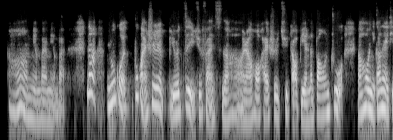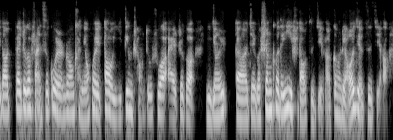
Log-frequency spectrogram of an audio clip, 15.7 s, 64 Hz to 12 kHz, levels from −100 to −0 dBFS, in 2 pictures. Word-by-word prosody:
哦， 195 -1 -4
明 140 -4 -7
白， 135 -1 -4
明 135 - -9
白。 - - -8 0.4
那 365 -5 +3 0.2
如 250 +6 +2
果 200 -9 +2 0.2
不 330 - +1
管 340 - +2
是 230 -5 +2
比 - - -6
如 175 +1 +4
自 200 +3 -5
己 - - +4
去 175 - -4
反 175 -6 -2
思 140 -4 -4
哈， 165 +3 -6
然 135 +1 0
后 155 -2 0
还 145 -2 -1
是 165 - -3
去 180 - -5
找 - - +1
别 135 - 0
人 130 - -4
的 145 - -3
帮 165 +4 0
助， 205 0 +1 0.3
然 170 - 0
后 215 +1 +4
你 190 -4 +4
刚 195 +1 +3
才 210 - +6
也 - - +3
提 - - -2
到， 170 -1 +4
在 195 -1 +5
这 205 - +3
个 200 0 +5
反 195 - -1
思 185 - -2
过 205 0 +2
程 165 -2 +1
中 170 0 0
肯 170 -5 -4
定 140 +2 -2
会 185 -1 +2
到 190 -5 +3
一 150 0 -4
定 195 +2 0
程 - - -7
度 165 - -4
说， 170 0 +2
哎， 155 -2 0
这 170 - -5
个 - - +3 0.3
已 155 -2 -1
经 155 +5 +1 0.2
呃， 145 -2 +3
这 155 -1 -2
个 155 - 0
深 195 +3 +3
刻 205 0 +2
地 175 - +1
意 200 +1 +5
识 - - -5
到 135 - +2
自 140 - -8
己 - - -6
了， - - -6
更 170 -3 -3
了 150 +6 +3
解 200 -3 +2
自 150 - -5
己 - - -12
了。 - - -6
170 Hz, 300 characters per minute, -22 LUFS, 155-200 Hz, 0.4 s, 才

